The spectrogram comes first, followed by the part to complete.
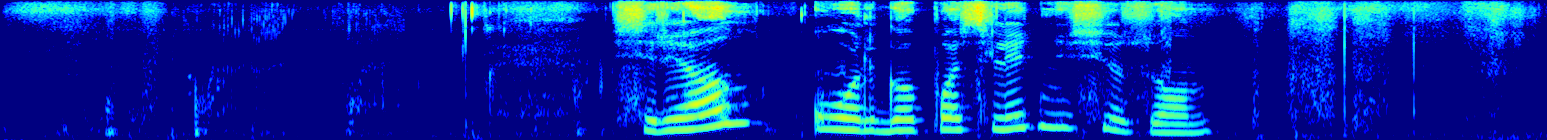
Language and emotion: Russian, neutral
